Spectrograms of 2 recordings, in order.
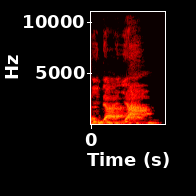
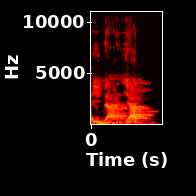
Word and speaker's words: hidayah: Di Indonesia ini ada hidayah. Ada hidayat. Hidayah cara sebut Arab, hidayat cara sebut Persia, garis miring Iran.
